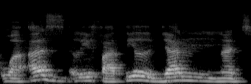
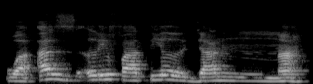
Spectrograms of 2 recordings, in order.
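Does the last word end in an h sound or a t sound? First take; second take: t sound; h sound. First: The last word ends in a t sound. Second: The last word ends in an h sound. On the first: The speaker calls it wrong. "Jangan membaca" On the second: The speaker calls it right. "maka dibaca"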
